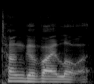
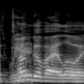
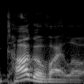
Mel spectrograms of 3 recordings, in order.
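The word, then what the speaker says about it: Tagovailoa: pronounce his name and he says it tonga viloa yeah exactly so tango vialoa is correct but if you look at it it looks like it should be tagovilo tago part of that to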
